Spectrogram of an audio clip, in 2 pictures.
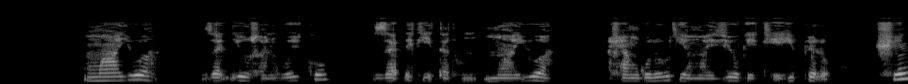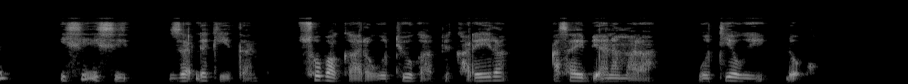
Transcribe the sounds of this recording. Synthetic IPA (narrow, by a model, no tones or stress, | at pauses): maːjːʊwaː | zɐlːɪjoːsɐnwɔjkːɔ | zɐʔːɛke̞ːt̪ːɐt̪ʰʊnmaːjːʊwaː | ɐʃɐŋɡʊloːt̪ɪjɐmɐjzɪjoːɡeːkʰe̞̰ːhɪpʰːɛlɔʔɔ̥ | ʃɪn | ɪsːɪɪsːɪ | zɐʔːɛkʰe̞̰ːt̪ʰːɐn | sɔbɐɡːa̰ːɾɐ̰wɔt̪ːɪjoːɡa̰ːpːɛkʰɐ̰ɾʔɛjɾɐ | ʔɐsɐjbɛ̰ʔɐnɐmɐ̰lɐ̰ | wɔt̪ːɪjoːɡḛː | lɔ̰ʔːɔ̥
